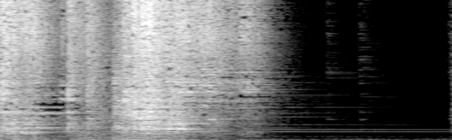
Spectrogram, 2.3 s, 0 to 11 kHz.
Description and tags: pots n pans 08
pots and pans banging around in a kitchen
recorded on 10 September 2009 using a Zoom H4 recorder
pots, rummaging, pans, kitchen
